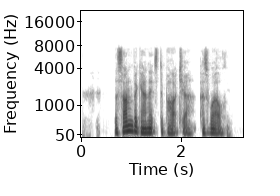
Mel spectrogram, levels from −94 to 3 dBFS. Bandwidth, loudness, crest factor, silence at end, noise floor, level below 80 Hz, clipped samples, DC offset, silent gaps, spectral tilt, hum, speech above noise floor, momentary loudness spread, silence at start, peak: 7.8 kHz; -26 LUFS; 22 dB; 0.25 s; -58 dBFS; -48 dBFS; under 0.1%; under 0.1%; none; -6.5 dB/octave; none; 34 dB; 12 LU; 0.7 s; -4 dBFS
